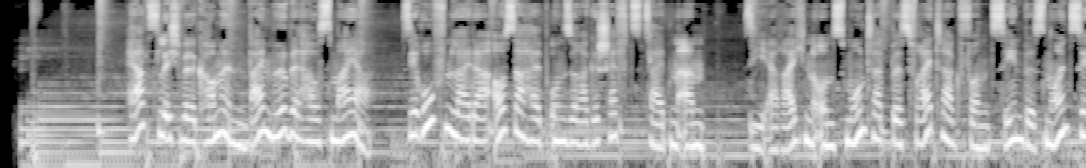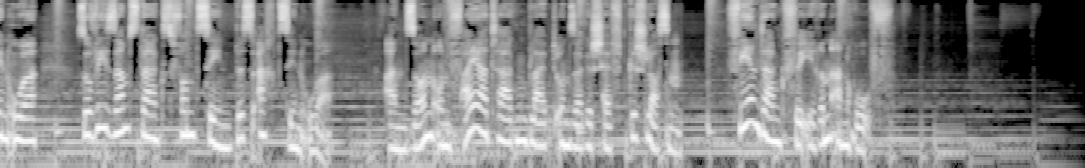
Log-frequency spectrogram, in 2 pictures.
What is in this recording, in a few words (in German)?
TELEFONANSAGE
